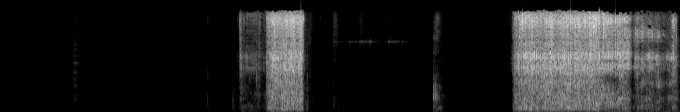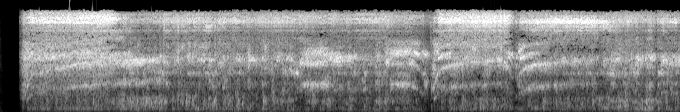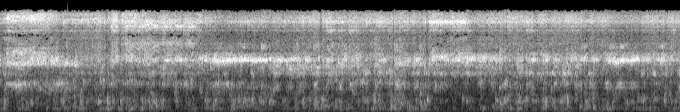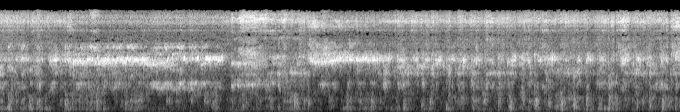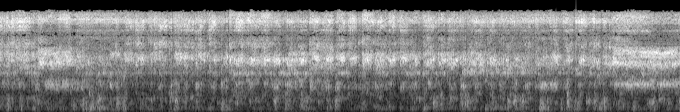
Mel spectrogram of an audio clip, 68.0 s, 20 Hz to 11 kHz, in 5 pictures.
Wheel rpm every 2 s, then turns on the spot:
0, 0, 10, 0, 0, 20, 20, 170, 230, 230, 210, 170, 210, 230, 230, 230, 230, 240, 240, 230, 230, 220, 220, 230, 230, 230, 230, 230, 230, 230, 230, 230, 240, 220.
10-12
